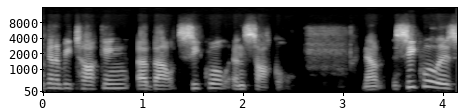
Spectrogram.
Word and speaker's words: SQL: that's how it's pronounced sql or sql please don't mess up and say squeal that's just not good form sockl is the salesforce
